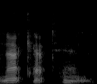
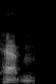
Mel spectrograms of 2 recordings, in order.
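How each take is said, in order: First: The word is said in full, with both syllables. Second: The word is shortened, with the middle sounds dropped. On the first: The speaker calls it wrong. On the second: The speaker calls it right. "we can't spell out the whole word anymore"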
